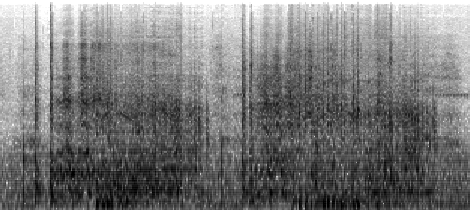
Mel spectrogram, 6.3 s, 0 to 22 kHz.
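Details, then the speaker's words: Ford Pinto engine in kit car sitting outside since 1995, after correcting cam timing that was way out: irregular cranking turns into a few ragged firing bursts that briefly catch before fuel added to float bowl. "Holy [ __ ] Holy [ __ ] Y'all see that or hear it? That's a good sign."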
